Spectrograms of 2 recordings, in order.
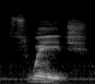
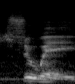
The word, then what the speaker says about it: Sewage: Swage. oh, sewage, Swage. Sewage. Yeah. It's Sewage. sewage. Sewage. like Now, a sewage sewer. slave doesn't sound as sexy. No, it's not. I'm a slave to sewage. We butchered the fuck out of that name, bro. I'm sorry. He's like, Sorry. it's sewage, Yeah. bro. We love Yeah, you. yeah. Buy his NFT anyway. That's That's Mr. Sewage.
